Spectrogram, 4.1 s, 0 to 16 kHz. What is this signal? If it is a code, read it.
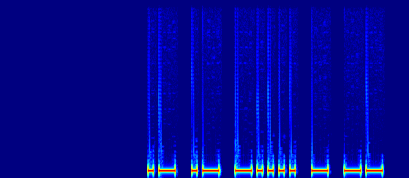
Morse code, heard as a keyed tone, about 22 wpm, 700 Hz. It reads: AA6TM
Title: USA Call Signs - 5 Characters - Repeated 3x - 22wpm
